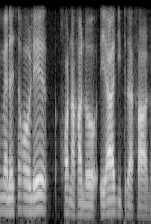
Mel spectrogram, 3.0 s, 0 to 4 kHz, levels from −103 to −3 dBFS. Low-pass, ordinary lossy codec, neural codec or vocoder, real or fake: 3.6 kHz; none; codec, 16 kHz, about 1 kbps, DyCAST, with the encoder's durations; fake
